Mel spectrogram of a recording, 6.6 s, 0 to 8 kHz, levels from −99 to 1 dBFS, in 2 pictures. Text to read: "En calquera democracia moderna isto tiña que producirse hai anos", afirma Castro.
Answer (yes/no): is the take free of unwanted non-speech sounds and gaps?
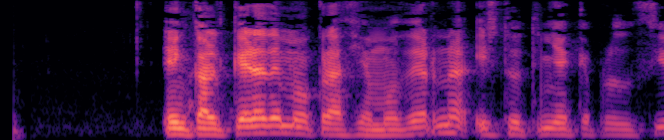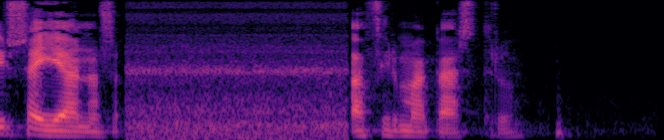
yes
